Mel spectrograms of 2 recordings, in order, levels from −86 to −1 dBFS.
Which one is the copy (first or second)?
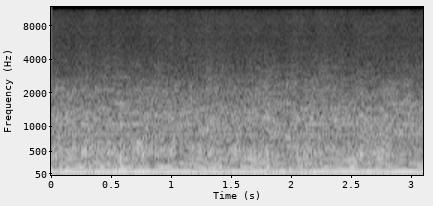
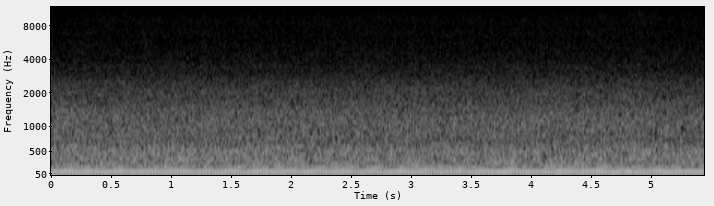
first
